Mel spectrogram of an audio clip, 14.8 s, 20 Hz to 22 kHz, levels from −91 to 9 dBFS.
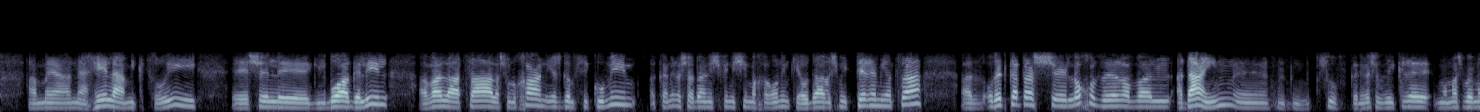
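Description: From start to end the speech passes through the G.729 codec, consistent with an 8 kbit/s VoIP path. A line band of 200 Hz to 3.4 kHz removes low warmth and upper detail. Speech is rebuilt from a filter model and sparse pulses, so it sounds plainly rough and synthetic.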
